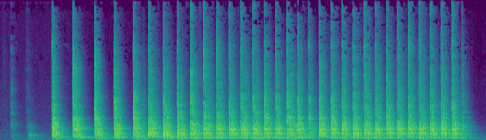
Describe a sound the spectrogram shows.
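An air hammer pounds metal in fast, steady blows.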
